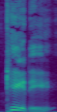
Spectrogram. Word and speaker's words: Cady: And her name is Katy Heron. Katy Heron. – It's Katie. It's spelled Katie. C-A-D-Y, but yeah, it's Katie.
